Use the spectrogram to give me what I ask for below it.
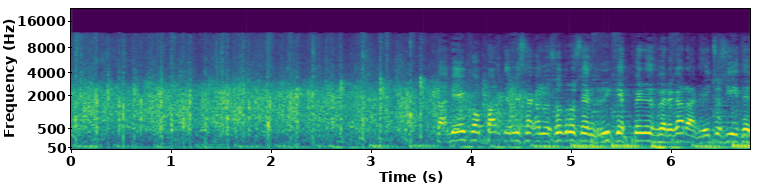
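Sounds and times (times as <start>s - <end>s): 
audience applause: 0.0s - 4.9s
speech: 3.8s - 6.7s.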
